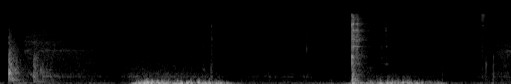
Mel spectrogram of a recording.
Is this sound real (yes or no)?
yes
